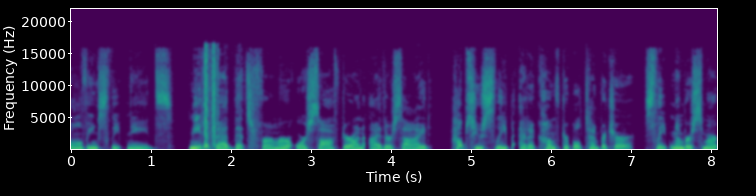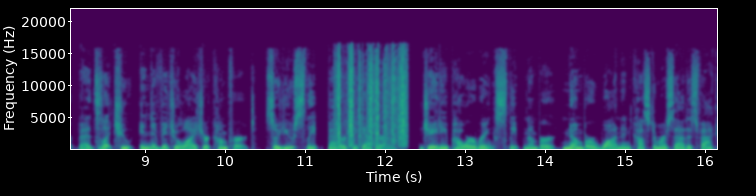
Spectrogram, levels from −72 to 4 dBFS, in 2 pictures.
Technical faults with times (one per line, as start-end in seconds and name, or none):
1.66-1.85 cable scratch noise
11.35-12.29 cable scratch noise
